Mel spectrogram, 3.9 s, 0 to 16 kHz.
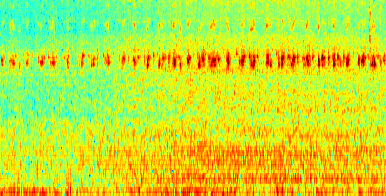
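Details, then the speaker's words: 2006 Toyota Tundra SR5 RWD 4.7L V8 DOHC VVT-i, 5-speed automatic, 233,484 miles, under-hood at idle: high thin chirping squeal from a squeaky belt; otherwise no ticking or missing heard. "Everything sounds good besides that squeaky belt down there. Don't hear any kind of uh ticking or doesn't seem like it's missing or anything."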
